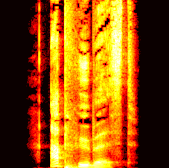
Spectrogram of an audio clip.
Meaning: second-person singular dependent subjunctive II of abheben
- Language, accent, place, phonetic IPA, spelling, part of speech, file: German, Germany, Berlin, [ˈapˌhyːbəst], abhübest, verb, De-abhübest.ogg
